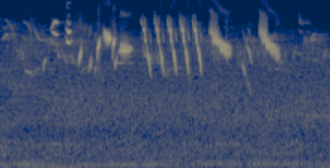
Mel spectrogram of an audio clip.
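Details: European goldfinch in song, giving a continuous liquid twitter of quick high notes mixed with rapid trilled clicks and two longer nasal, buzzy slurs.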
